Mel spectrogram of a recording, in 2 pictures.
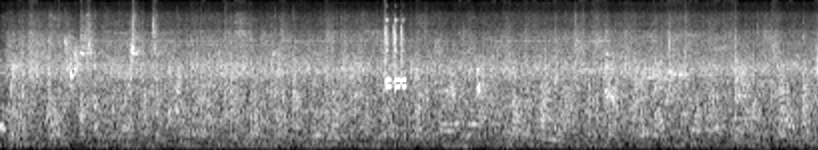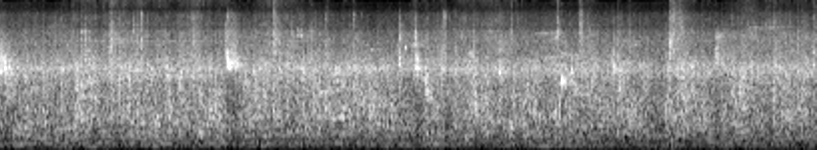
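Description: Steady rain falling on a wet street, an even hiss throughout, with one brief sharp sound about three seconds in.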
